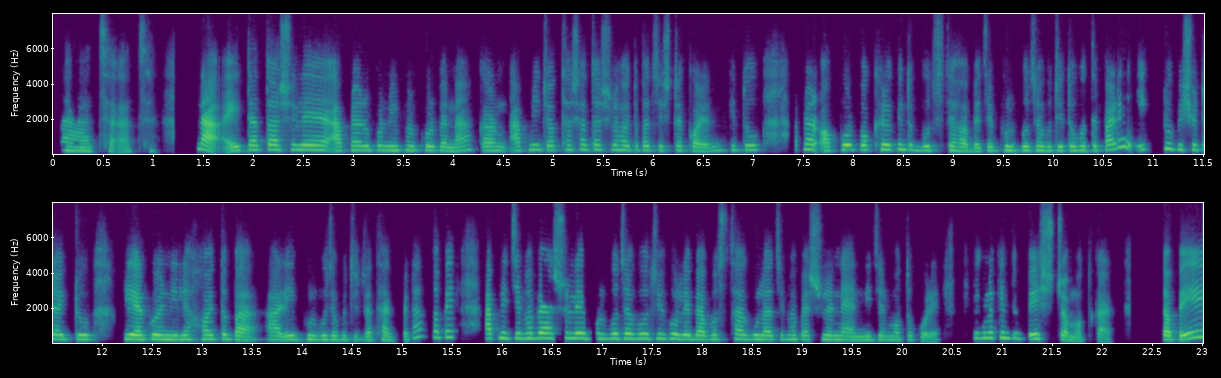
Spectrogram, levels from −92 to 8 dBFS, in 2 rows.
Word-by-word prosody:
আচ্ছা, 205 -3 -3 0.2
আচ্ছা। 200 +1 -15 0.5
না - - +8 0.3
এটা 225 +4 +1
তো - - -1
আসলে 270 0 +1 0.3
আপনার 245 +2 -1
উপর 250 +1 -3
নির্ভর 235 0 -1
করবে 225 -2 +1
না। - - 0 0.2
কারণ 225 0 0 0.2
আপনি 265 +4 -4
যথাসাধ্য 265 +2 -4
আসলে 265 +1 -4
হয়তোবা 240 0 -2
চেষ্টা 235 0 -4
করেন। 200 -2 0 0.2
কিন্তু 245 +1 -3 0.5
আপনার 285 +2 +1
অপর 270 +5 +4
পক্ষেরও 275 +2 +3
কিন্তু 275 -1 0
বুঝতে 235 0 0
হবে, 195 -2 -1
যে - - +1
ভুল 235 -1 +2
বোঝাবুঝি 225 0 +1
তো - - +3
হতে 235 +1 -1
পারে। 285 +10 +2 0.2
একটু 280 +4 -7
বিষয়টা 265 -1 -1
একটু 245 +1 -4 0.4
ক্লিয়ার 250 -2 +8
করে 240 -1 +6
নিলে 230 +1 +2
হয়তোবা 240 -3 +2 0.3
আর 215 - +2
এই - - +3
ভুল 230 -1 +1
বোঝাবুঝিটা 215 -2 -3
থাকবে 200 -2 -3
না। - - -3 0.2
তবে 340 +1 0 0.4
আপনি 310 +3 0
যেভাবে 295 +1 +3
আসলে 295 +1 0
ভুল 275 -1 -2
বোঝাবুঝি 275 0 +3
হলে, 250 -2 +4
ব্যবস্থাগুলা 235 0 0
যেভাবে 235 0 -3
আসলে 230 -1 0
নেন, 200 -3 -1
নিজের 210 +1 -4
মত 205 +1 -6
করে। - - -4 0.4
এগুলো 305 +1 +1
কিন্তু 300 -1 +1
বেশ 265 0 +5 0.2
চমৎকার। - - -3 0.6
তবে 225 +2 +6
240 Hz, 165 wpm, -20 LUFS, 225-270 Hz, 0.6 s, না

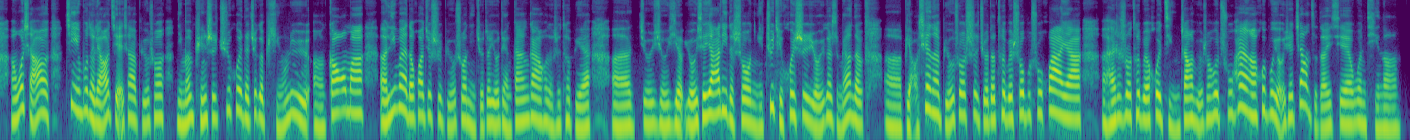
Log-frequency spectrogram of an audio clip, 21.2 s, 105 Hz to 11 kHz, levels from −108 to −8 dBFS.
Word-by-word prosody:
呃， 200 - +1
我 295 - +3
想 300 - 0
要 255 0 +2 0.2
进 345 - -4
一 275 - 0
步 280 +2 -1
地 215 -5 +2
了 185 +5 +3
解 225 -6 -1
一 - - -1
下， 215 +2 0
比 185 -1 -8
如 185 - -2
说 225 +2 -1 0.2
你 185 -3 -1
们 195 +5 +2
平 210 -1 -1
时 220 0 -1
聚 285 +6 -7
会 280 +1 -1
的 220 -4 0
这 225 - -4
个 225 -3 +1
频 180 -1 -5
率， 225 -7 +1
呃， 165 -1 -3
高 260 +5 +3
吗？ 265 -1 +3 0.2
呃， 190 0 +3
另 270 +7 0
外 305 -3 +3
的 220 -2 +3
话 245 +2 +1
就 240 +1 -3
是 220 -1 -4
比 175 -4 -7
如 170 - -2
说 205 +3 -2
你 180 -5 -2
觉 165 +1 -6
得 190 - 0
有 180 - +2
点 175 -4 -3
尴 200 +3 0
尬， 220 -2 +2
或 195 - -2
者 170 - -3
是 175 - -4
特 200 +4 -4
别 165 -1 0 0.3
呃， 170 -1 +1
就 185 -2 -2
有 180 -1 -1
有 175 0 +2
有 - - -8
有 175 0 +2
一 - - +3
些 230 +3 +3
压 255 0 +6
力 275 0 +1
的 205 - 0
时 190 +4 -4
候， 195 -1 +4
你 165 -2 -3
具 320 - -1
体 215 -10 -1
会 245 +7 0
是 225 -1 +2
有 160 -4 +1
一 175 - -2
个 230 -1 +1
什 185 - -10
么 160 - -5
样 225 +1 +1
的， 185 -3 +2 0.3
呃， 165 -2 -1
表 160 0 -3
现 300 - +2
呢？ 250 -2 +3
比 185 -5 -3
如 200 +4 +1
说 245 +3 0
是 240 +2 -4
觉 195 -2 -1
得 205 +1 +1
特 245 +3 -1
别 220 - +3
说 250 +4 +1
不 240 - -5
出 255 +2 -3
话 265 0 +5
呀， 215 -2 +4 0.3
还 185 +1 +2
是 225 - -1
说 235 +2 +1
特 250 +2 -1
别 205 -2 +3
会 230 +2 +3
紧 175 -7 -6
张， 210 +5 +3
比 175 - -2
如 170 - -3
说 215 +3 -3
会 245 +2 +2
出 255 +3 -7
汗 310 +3 +3
啊， 235 -2 +3
会 290 - -2
不 245 - -9
会 250 - +2
有 185 -3 0
一 - - -3
些 225 +2 -1
这 295 - -1
样 335 -7 0
子 165 -7 -9
的 160 +1 -1
一 - - -1
些 180 +2 0
问 185 0 -1
题 160 -2 -8
呢？ 155 0 -3
205 Hz, 350 characters per minute, -23 LUFS, 180-240 Hz, 0.3 s, 压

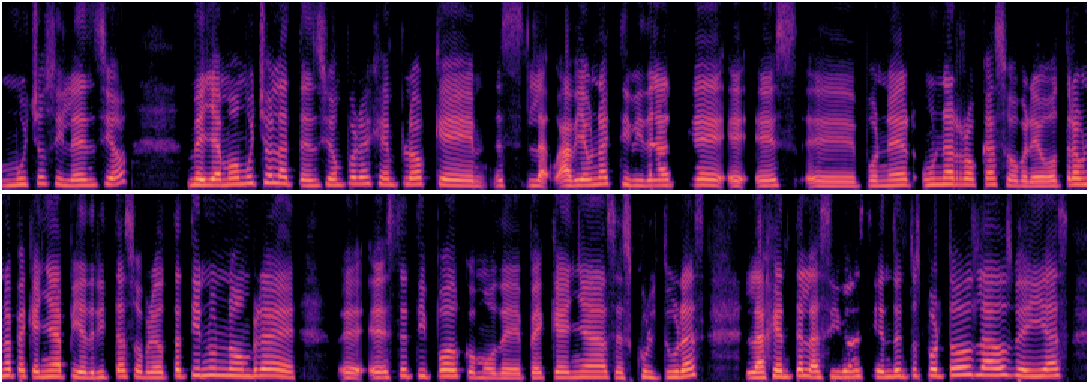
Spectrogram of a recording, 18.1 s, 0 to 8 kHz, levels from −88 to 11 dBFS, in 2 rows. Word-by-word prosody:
mucho 250 +6 -4
silencio. 250 - -2 0.5
Me 240 -1 +5
llamó 245 +2 +3
mucho 300 +3 -2
la 300 -2 +2
atención, 240 -1 -3
por 275 +1 -1
ejemplo, 260 -1 -2
que 220 -5 +1
es 210 0 -10
la 215 -2 -1
había 220 +3 +3
una 265 +3 0
actividad 225 -5 -2 0.2
que 240 -1 +1
e - - -2
es, 220 - -3
eh, 190 - -2
poner 215 +3 -1
una 250 +2 +1
roca 250 0 -1
sobre 200 -5 -1
otra, 205 +6 +1
una 275 +2 +1
pequeña 255 -1 +1
piedrita 230 0 0
sobre 225 -4 -1
otra, 220 +5 0
tiene 295 +4 -1
un 300 -1 0
nombre, 275 -3 +2 0.3
eh, - - -1
este 230 - -1
tipo 265 +1 +2
como 205 -4 -4
de 190 -1 -1
pequeñas 225 +3 -1
esculturas, 235 - 0 0.3
la 215 +1 +5
gente 260 +2 +3
las 235 -2 +2
iba 240 0 0
haciendo. 255 0 +1
Entonces, 265 +2 -6
por 280 -2 +4
todos 315 +4 +3
lados 305 0 +3
veías 275 0 +1
245 Hz, 165 wpm, -19 LUFS, 220-265 Hz, 0.5 s, Me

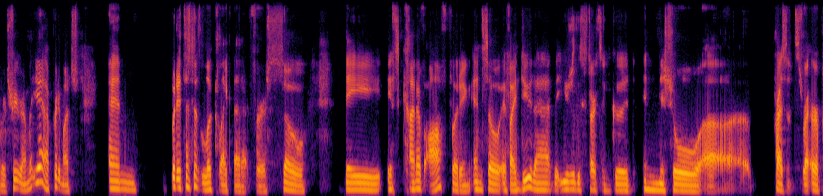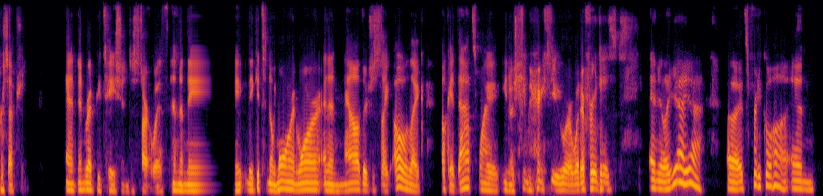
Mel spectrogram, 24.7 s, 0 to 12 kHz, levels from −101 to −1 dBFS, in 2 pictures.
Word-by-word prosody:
retriever." 120 +6 -3
I'm, 105 - -4
like, 150 - -6
"Yeah, 250 0 +4
pretty - - -3
much," - - -7 0.4
and 125 -4 -1 0.5
but 165 - +6
it 150 - +3
doesn't 175 -4 -1
look 120 +1 0
like 95 0 -3
that 95 -2 -2
at - - -10
first, - - -8
so 105 -7 +1 0.6
they 115 -2 +2
it's 125 - -4
kind 125 +1 -1
of 130 - 0
off 155 0 0
putting, 95 -3 -2
and 120 -2 -1
so 115 -4 +3
if - - -2
I 105 - +3
do 140 +7 +3
that, 115 -2 -1
that - - -4
usually 125 -1 0
starts 110 -1 -3
a - - -10
good 105 0 -2
initial, 105 -5 +2
uh, - - -2 0.4
presence, - - 0
right, - - +4
or - - +5
perception - - -3 0.6
and 110 -2 +2
and 120 0 +1
reputation 105 -5 -1
to 95 - -15
start - - -1
with, 85 0 -3
and 105 -1 +1
then 100 - +2
they 100 0 +1 0.4
they 105 +1 -1
get 130 - 0
to - - -12
know 110 - +4
more 130 +3 +4
and 110 - +1
more, 120 +1 +5
and 110 0 +1
then 100 -2 0
now 120 +3 +4
they're 110 - +2
just 105 0 -13
like, 95 0 -1
"Oh, 165 -2 +7
like, 100 -8 +1 0.3
okay, - - 0
that's 155 -2 +1
why, 105 -5 -1
you 120 -2 -4
know, 100 - -2
she 130 +9 -5
married 120 +1 -2
you," 115 -1 +2
or 100 -2 +2
whatever 120 +6 +4
it 135 - -1
is, 120 -2 -2 0.5
and 145 -2 +3
you're 130 - +3
like, 130 - +3
"Yeah, 245 +1 +5
yeah, 215 -8 +3 0.4
uh, 130 - +6
it's 130 -1 -1
pretty 190 -4 0
cool, 185 -1 +1
ha," 175 -8 0
and 130 -3 -1
115 Hz, 210 wpm, -25 LUFS, 105-130 Hz, 0.6 s, Oh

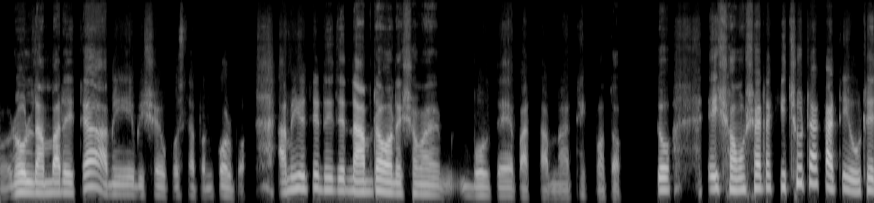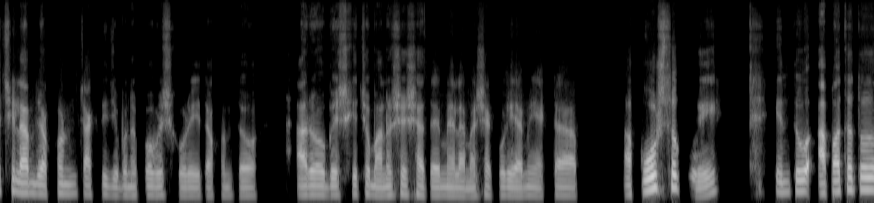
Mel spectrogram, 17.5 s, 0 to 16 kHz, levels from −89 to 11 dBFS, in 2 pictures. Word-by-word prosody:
Roll 145 0 +7
number 140 +1 +4
এইটা। 195 +10 +1 0.2
আমি 125 0 -5
এই - - -7
বিষয়ে 110 -1 -7
উপস্থাপন 105 -1 -13
করবো।" - - -4 0.4
আমি 165 +5 0
ঐযে 195 +2 -2
নিজের 170 -2 0
নামটাও 150 +2 +7
অনেক 135 -2 -1
সময় 125 -2 -1 0.4
বলতে 105 -2 -3 0.2
পারতাম - - -6
না 85 - -10
ঠিক - - -19
মতো। - - -9 0.4
তো 175 - +6 0.5
এই 190 - +4
সমস্যাটা 180 +3 +4
কিছুটা 265 +5 +1
কাটিয়ে 190 -4 +4
উঠেছিলাম 160 -4 +1
যখন 130 +2 -4 0.2
চাকরি 115 +2 -5
জীবনে 110 0 -7
প্রবেশ 110 -1 -4
করি, 105 0 -5
তখন 105 +2 -10
তো 105 - -3 0.6
আরো 115 +1 +2 0.2
বেশ 115 - -3
কিছু 125 +1 -8
মানুষের 110 +3 -3
সাথে 110 -3 -3
মেলামেশা 100 -1 -5
করি 110 -1 -4
আমি। 110 +1 -9
একটা 110 -2 -6 0.7
আ - - 0
কোর্স 185 +5 +8
ও - - +1
করি। 105 +2 -2 0.7
কিন্তু 145 +2 -2 0.2
আপাতত 155 +6 +2
130 Hz, 160 wpm, -23 LUFS, 110-165 Hz, 0.7 s, কোর্স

